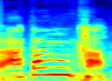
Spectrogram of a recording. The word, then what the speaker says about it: আকাঙ্ক্ষা: ক্ষীয় যদি শব্দের শেষে থাকে তার উচ্চারণ হয় ক হসন্ত খ, তাহলে হবে আকাঙ্ক্ষা, আকাঙ্ক্ষা। একটু খেয়াল করো, আকাঙ্ক্ষা।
